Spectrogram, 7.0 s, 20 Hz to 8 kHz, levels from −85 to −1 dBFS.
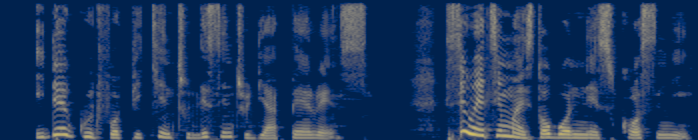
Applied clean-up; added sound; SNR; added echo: none; none; none; none.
